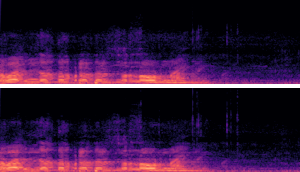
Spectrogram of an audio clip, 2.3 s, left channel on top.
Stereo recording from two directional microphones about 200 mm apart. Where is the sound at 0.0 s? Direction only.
20° right (ahead or behind).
